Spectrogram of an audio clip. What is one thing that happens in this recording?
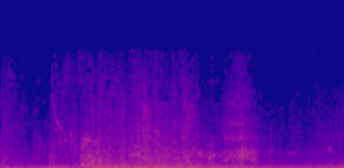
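Magic spell blasts whoosh and crackle in a game.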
